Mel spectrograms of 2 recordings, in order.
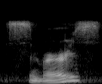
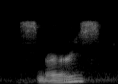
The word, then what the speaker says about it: Smrz: The trailer I watched was for a film called 24 Hours to Live, directed by Brian Smurz, S-M-R-Z, Smurz.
